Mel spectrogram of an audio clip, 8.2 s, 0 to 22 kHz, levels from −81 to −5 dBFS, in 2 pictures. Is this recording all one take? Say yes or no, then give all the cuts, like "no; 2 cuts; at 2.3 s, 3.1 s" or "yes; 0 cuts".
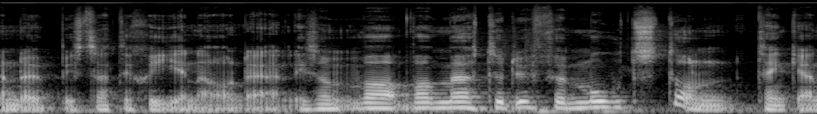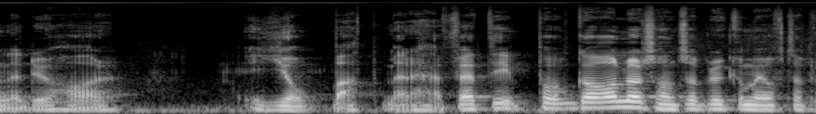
yes; 0 cuts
